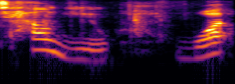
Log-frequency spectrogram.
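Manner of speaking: plain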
